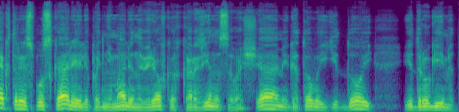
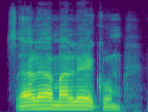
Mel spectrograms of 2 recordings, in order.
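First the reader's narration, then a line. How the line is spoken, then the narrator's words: Lazy greeting. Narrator (Russian): лениво промолвил он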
